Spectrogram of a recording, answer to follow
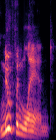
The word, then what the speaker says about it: Newfoundland: neither uh it's it's newfoundland okay you would definitely emphasize land at the end it's not linder uh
